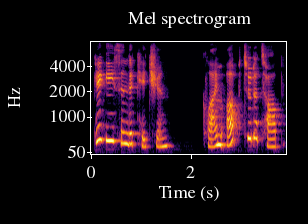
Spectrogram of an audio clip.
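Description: A woman narrates a storybook for preschoolers in a high-pitched voice. Her delivery is very slow and measured, with lively, expressive swings in pitch. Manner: expressive, measured phrasing with playful sound words. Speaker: read-aloud narrator of children's picture books. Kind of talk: storybook read-aloud for preschoolers.

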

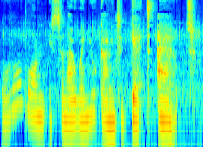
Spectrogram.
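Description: An actress playing a defiant, sharp-tongued young working-class woman with a London accent in a radio drama, curt and sarcastic. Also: mid-range voice, measured pace, lightly acted. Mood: defiant, wary. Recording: clear background noise and ambience.

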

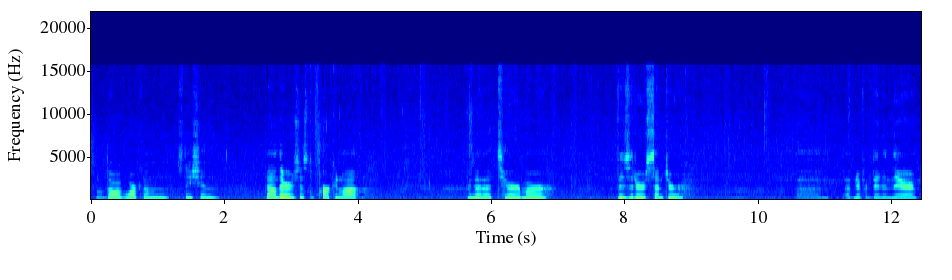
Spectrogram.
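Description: A man's voice: a little high, fairly even intonation, unhurried, pauses often. A man casually narrating a walk through a sunny park, pointing things out with lots of fillers, filmed on a handheld phone outdoors. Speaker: vlogger filming a park walk. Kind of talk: casual walking tour narration. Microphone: handheld phone camera. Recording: outdoor phone audio with loud background noise.

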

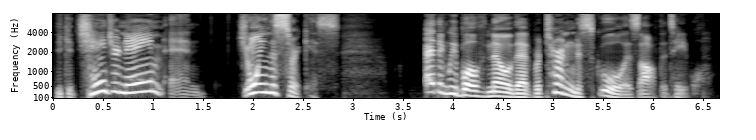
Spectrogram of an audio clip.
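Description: A man's voice: sits high, wildly swooping pitch, moderate pace, dry recording, studio quality, voice pushed up, exaggerated voice. Man as a droll, mock-formal teenage boy. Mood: dryly reasoning. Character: droll teenage boy, pompous wheeler-dealer friend.

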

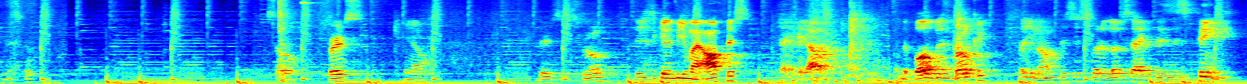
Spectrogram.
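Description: A man's voice: medium pitch, fairly even intonation, a little slow, long pauses, over music. A young man in his twenties giving a casual, laid-back vlog tour of an empty basement suite, filmed on a handheld camera at arm's length. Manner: laid-back, chatty, talks to the viewers. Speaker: vlogger.

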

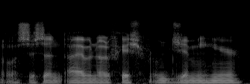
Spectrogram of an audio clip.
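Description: A young man with a very deep voice, chatting casually and rambling while streaming a game. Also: fast talker, gravelly, a little hiss or hum. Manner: relaxed, rambling, laid-back. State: sore chest and ankle. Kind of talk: casual gaming chat. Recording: streamed voice chat, faint music behind.

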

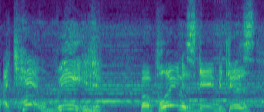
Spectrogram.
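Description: A man records a casual gaming commentary with very lively, swinging intonation. He chats to his viewers and grumbles playfully as he plays. Game music from a handheld console plays behind him. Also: fairly high pitch, slow pace. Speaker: gaming video creator. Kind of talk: casual let's play commentary. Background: loud game music and audio.

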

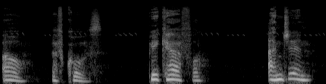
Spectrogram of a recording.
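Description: Kindly young female fighter, game cutscene. Reassuring, slightly husky, takes her time. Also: medium pitch, measured pace, no room sound. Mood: wry, friendly. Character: kindly young woman warrior, gentle and reassuring. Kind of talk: video game cutscene acting.

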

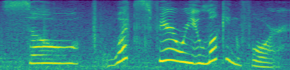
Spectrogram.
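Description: An actress playing a sweet, gentle young heroine in a video game, speaking in an encouraging way. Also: female voice, very high-pitched, big pitch swings, slow, faint music behind, exaggerated voice, poor audio. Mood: curious.

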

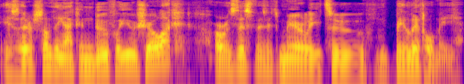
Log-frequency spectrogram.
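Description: A man's voice: medium pitch, animated, moderate pace, no echo, close to an everyday voice. Wry private eye, dry close sound, played by a man. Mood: irritated. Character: exasperated, wry male private investigator. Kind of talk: audio play acting.

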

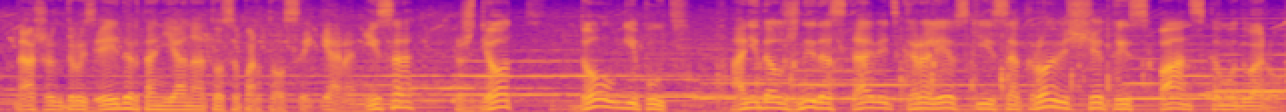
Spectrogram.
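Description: Male cartoon narrator over loud music. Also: fairly low pitch. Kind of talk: scripted cartoon storytelling narration.

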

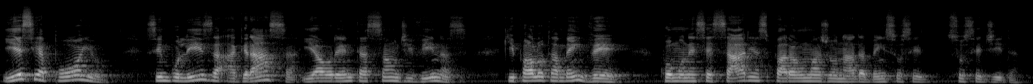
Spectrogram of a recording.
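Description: A man's voice: on the high side, unhurried. A man in his thirties with a Brazilian Portuguese accent, preaching a sermon he reads from notes, with frequent small restarts.

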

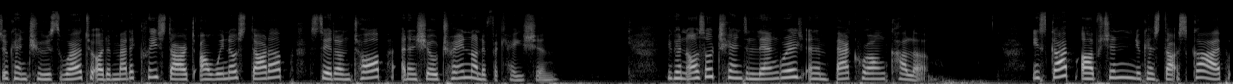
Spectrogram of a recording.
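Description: A woman reading a scripted voice-over as the narrator of a software tutorial. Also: high-pitched, clean tone, no room sound.

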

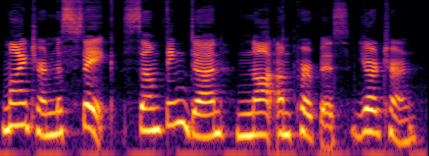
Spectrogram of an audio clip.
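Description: A woman teaches young children in a read-aloud and vocabulary lesson. She goes very slowly, using short, simple phrases and leaving pauses. The lesson sounds replayed from a computer. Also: fairly high pitch. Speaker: preschool teacher.

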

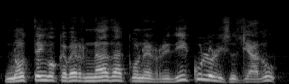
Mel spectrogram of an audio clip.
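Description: A man's voice: on the high side, lively intonation, brisk, warm tone, slightly rough. An older Mexican man acting in a golden-age radio drama as a proud retired policeman, formal and deferential yet stubbornly insistent. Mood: aggrieved, insistent. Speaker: actor.

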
